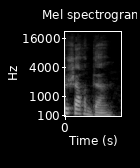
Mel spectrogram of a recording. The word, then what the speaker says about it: jardin: Dans le mot jardin, le I et le N se prononcent un.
